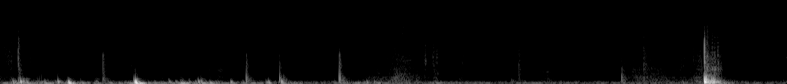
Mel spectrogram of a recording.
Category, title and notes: Sound effects > Vehicles
Ford 115 T350 - Sunvisor
Subject : Recording a Ford Transit 115 T350 from 2003, a Diesel model. Date YMD : 2025 August 08 Around 19h30 Location : Albi 81000 Tarn Occitanie France. Weather : Sunny, hot and a bit windy Processing : Trimmed and normalised in Audacity. Notes : Thanks to OMAT for helping me to record and their time.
